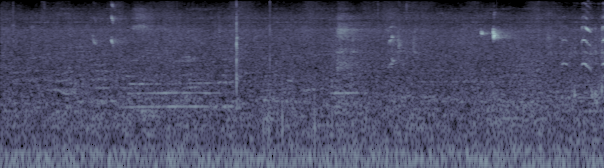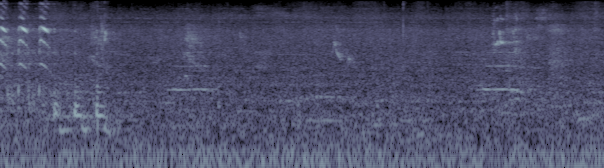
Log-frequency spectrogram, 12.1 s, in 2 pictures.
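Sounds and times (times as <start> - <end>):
bird calls: 4.8 - 8.2.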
